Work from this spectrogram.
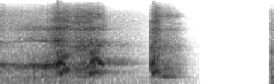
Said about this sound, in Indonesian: Batuk mulu, cepat minum.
